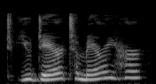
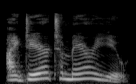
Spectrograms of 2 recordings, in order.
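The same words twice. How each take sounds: First: Higher pitch, rising at the end; lightly acted challenge, lifted into a question; challenging question. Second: Mildly bold statement, falling at the end; understated narrated defiance, landing on a fall; unbridled declaration. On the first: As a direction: throw the dare back with a rise on "her". Challenge thrown back as a question. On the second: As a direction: declare it as a dare, ending firmly down. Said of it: "regained his unbridled demeanor". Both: A narrator's reading.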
